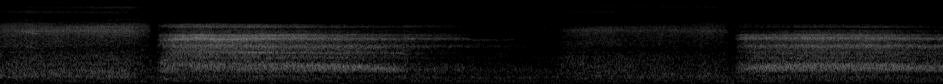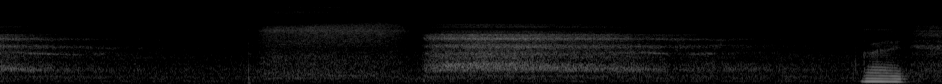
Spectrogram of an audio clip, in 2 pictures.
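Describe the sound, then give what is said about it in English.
Slow, deep breathing during a yoga standing pose: several long, soft, airy breaths in a steady rhythm, each separated by a brief quiet pause. “And exhale, Tadasana, hands at your side. Three breaths.”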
